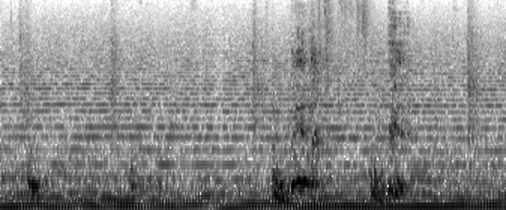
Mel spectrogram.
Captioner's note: Larry gulping and spluttering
